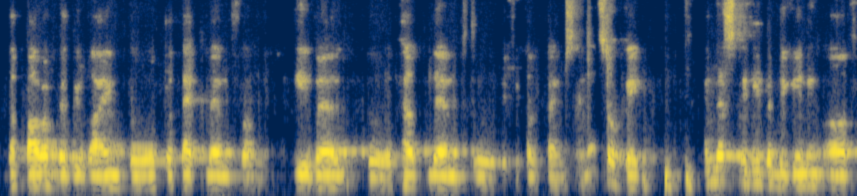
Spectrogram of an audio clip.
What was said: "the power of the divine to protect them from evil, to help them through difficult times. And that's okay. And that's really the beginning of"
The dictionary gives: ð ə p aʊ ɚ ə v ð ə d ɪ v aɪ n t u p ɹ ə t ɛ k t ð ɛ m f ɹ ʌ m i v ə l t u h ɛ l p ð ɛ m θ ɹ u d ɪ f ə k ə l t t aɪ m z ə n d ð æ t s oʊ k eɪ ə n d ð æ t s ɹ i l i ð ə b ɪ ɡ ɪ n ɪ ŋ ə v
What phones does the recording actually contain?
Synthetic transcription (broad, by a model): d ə p aʊ ɚ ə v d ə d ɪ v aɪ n t u p ɹ ə t ɛ k t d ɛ m f ɹ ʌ m i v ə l t u h ɛ l p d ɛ m t ɹ u d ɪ f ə k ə l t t aɪ m s ə n d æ t s oʊ k eɪ ə n d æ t s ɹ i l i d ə b ɪ ɡ ɪ n ɪ ŋ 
